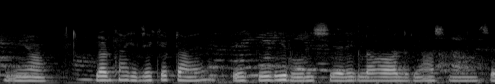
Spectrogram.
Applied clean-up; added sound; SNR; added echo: none; none; none; none.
